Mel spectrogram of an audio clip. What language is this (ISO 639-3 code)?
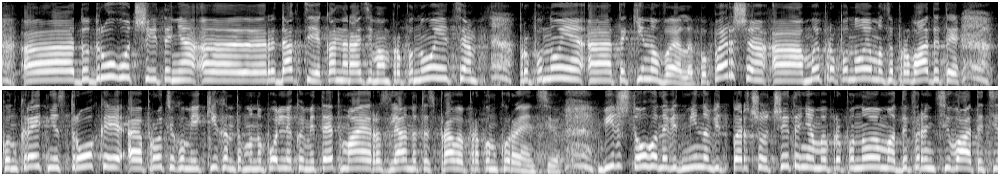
ukr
